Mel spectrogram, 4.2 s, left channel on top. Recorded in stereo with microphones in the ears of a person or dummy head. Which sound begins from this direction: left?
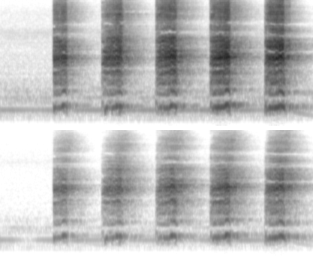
A scream, at 0.7 s.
